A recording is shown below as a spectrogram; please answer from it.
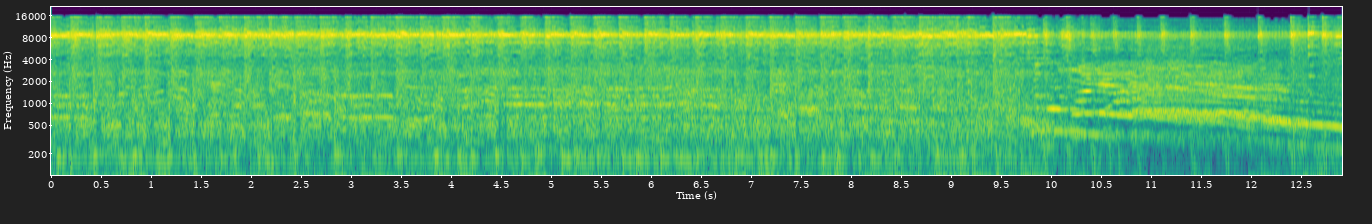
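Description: Group of men singing festive Phagwa songs to a stick-beaten bass drum, with small hand cymbals and clapping. Near the end the drum drops out and the voices carry on alone.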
